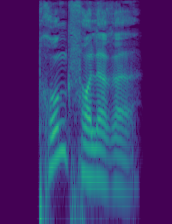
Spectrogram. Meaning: inflection of prunkvoll: 1. strong/mixed nominative/accusative feminine singular comparative degree 2. strong nominative/accusative plural comparative degree
- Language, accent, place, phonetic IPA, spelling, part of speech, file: German, Germany, Berlin, [ˈpʁʊŋkfɔləʁə], prunkvollere, adjective, De-prunkvollere.ogg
